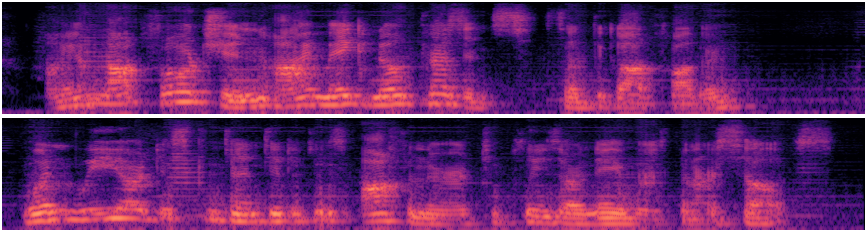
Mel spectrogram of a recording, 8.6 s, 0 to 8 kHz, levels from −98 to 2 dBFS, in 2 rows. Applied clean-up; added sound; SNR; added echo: neural separator model SepFormer DNS4.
